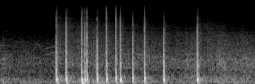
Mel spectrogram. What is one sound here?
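Firework shells crackle and pop in quick bursts.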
